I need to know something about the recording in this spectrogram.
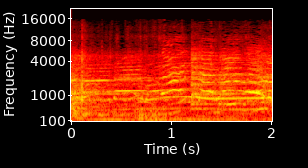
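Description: A group of children talking and calling out at once, many overlapping voices.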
